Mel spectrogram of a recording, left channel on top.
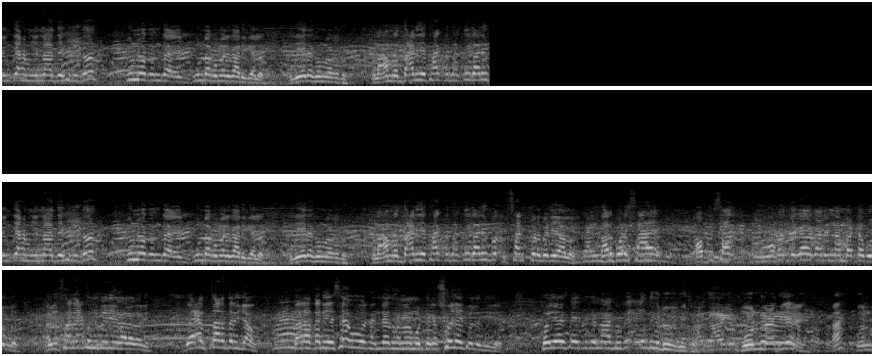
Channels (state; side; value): drops out; left; at 4.9 s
